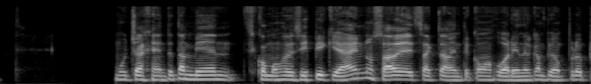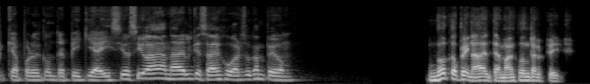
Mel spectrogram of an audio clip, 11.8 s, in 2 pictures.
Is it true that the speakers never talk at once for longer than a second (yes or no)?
yes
